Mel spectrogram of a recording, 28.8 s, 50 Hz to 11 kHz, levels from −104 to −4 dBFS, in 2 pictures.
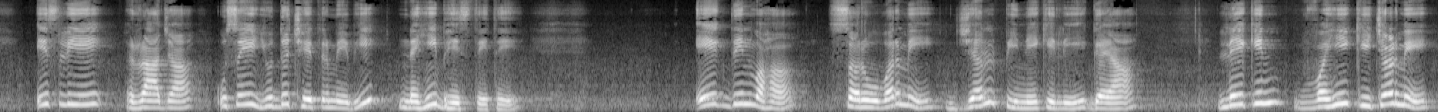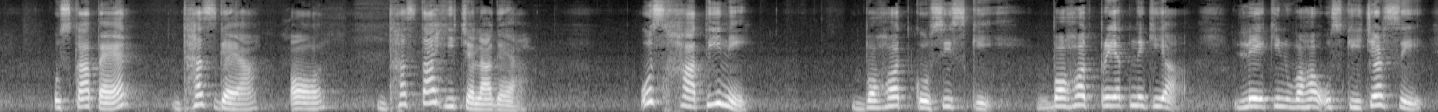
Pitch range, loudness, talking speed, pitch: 185-270 Hz, -17 LUFS, 100 wpm, 225 Hz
